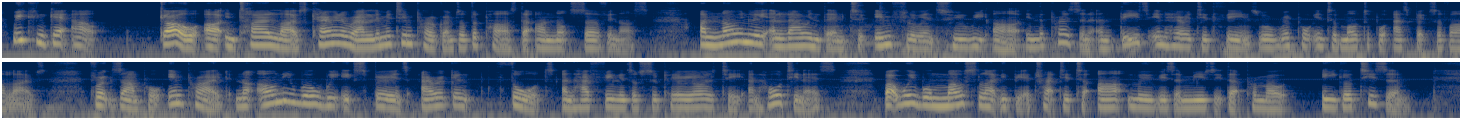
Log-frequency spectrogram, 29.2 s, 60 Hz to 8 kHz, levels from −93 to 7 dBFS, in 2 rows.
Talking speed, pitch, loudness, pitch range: 155 wpm, 155 Hz, -32 LUFS, 145-185 Hz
